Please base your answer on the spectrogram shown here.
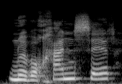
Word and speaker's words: Nuevo Hampshire: The H has a strong G sound. Hampshire, Hampshire. And the P is silent. And SH is either S or SHE.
